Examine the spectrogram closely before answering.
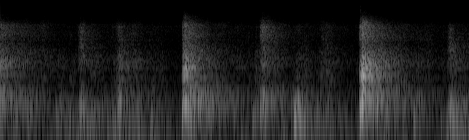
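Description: Padel rally: the ball knocked back and forth by solid padel rackets and bouncing, seven or so sharp knocks about half a second to a second apart, the loudest two about a third of the way in and near the end. Each knock echoes in the large indoor hall.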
